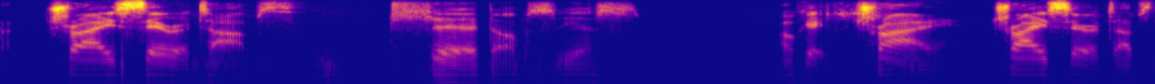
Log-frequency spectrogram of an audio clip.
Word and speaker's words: Triceratops: back like aeratops right triceratops Triceratops Yes Okay Tric Triceratops Not sereratops Triceratops Triceratops Okay Good Uh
